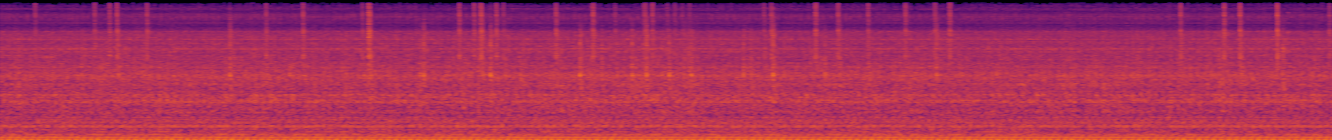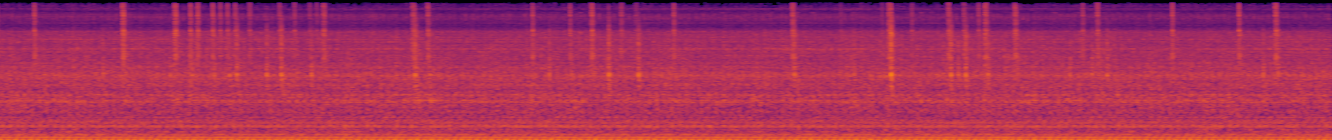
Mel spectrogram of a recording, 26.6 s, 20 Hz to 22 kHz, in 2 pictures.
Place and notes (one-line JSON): {"title": "berlin: liberdastraße - the city, the country & me: generator", "date": "2010-08-20 01:37:00", "description": "generator at a construction site of a combined sewer\nvarious distances between recorder and generator\nthe city, the country & me: august 20, 2010", "latitude": "52.49", "longitude": "13.43", "altitude": "43", "timezone": "Europe/Berlin"}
